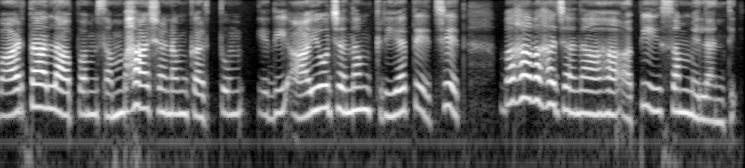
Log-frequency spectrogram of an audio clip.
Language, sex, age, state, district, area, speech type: Sanskrit, female, 18-30, Karnataka, Shimoga, urban, spontaneous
